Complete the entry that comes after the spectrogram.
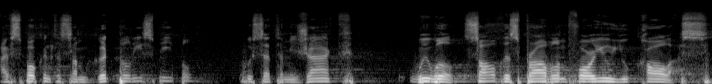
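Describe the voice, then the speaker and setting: A man's medium-pitched, dark and mellow voice at a moderate pace, fairly even in intonation but with big swings in loudness, in a dry, close sound with no echo. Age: 70s. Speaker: resident speaking at community meeting. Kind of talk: public comment at town meeting.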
